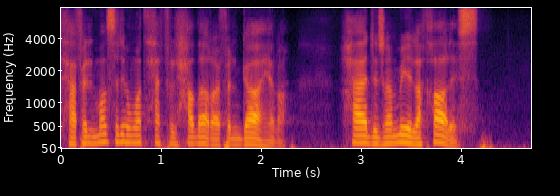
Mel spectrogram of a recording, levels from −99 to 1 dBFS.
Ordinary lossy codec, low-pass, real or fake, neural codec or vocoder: none; none; fake; codec, 16 kHz, 0.8 kbps, ZipCodec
